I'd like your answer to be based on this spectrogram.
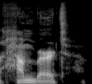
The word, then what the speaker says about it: Humbert: That's Humbert pronounced, but spelled Humbert in English, but pronounced Humbert in French.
